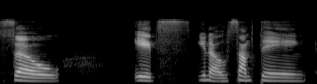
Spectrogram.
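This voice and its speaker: Animated in tone, a woman with an American accent speaks at a fairly low pitch. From US, Jamaican family. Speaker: podcast host. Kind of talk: casual chat. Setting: remote recording.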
